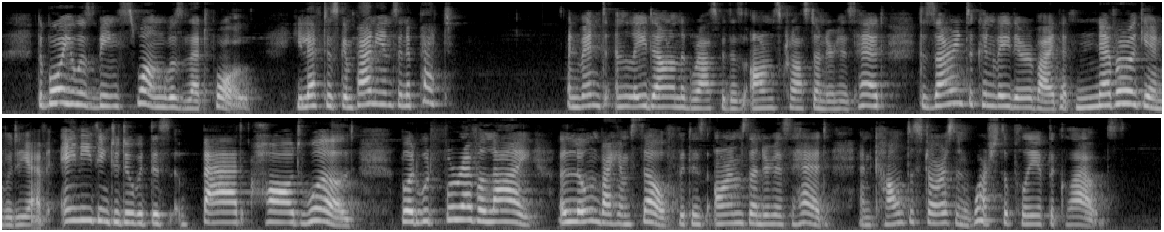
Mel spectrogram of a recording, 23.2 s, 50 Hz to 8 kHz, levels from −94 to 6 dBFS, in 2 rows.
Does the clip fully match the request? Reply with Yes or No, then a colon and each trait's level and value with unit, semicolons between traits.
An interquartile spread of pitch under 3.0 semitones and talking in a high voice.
No: average, 3.9 semitones; very high, 260 Hz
